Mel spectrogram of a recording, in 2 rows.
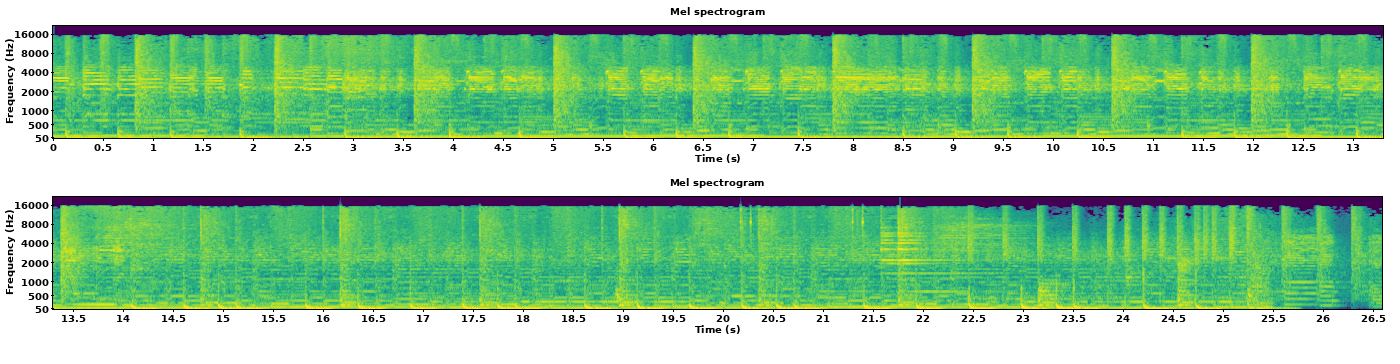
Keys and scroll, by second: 3.4 m, 4.9 v, 10.4 i, 11.2 v, 11.9 i, 12.8 v, 20.7 Delete, 24.8 ctrl+0.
